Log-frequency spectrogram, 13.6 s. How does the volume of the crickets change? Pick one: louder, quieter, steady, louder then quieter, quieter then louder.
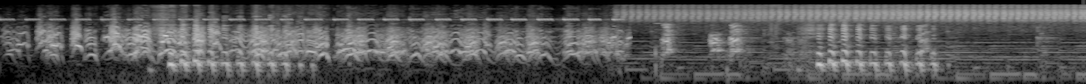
louder.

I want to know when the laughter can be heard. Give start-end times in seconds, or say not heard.
1.9-4.5, 10.0-11.9.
